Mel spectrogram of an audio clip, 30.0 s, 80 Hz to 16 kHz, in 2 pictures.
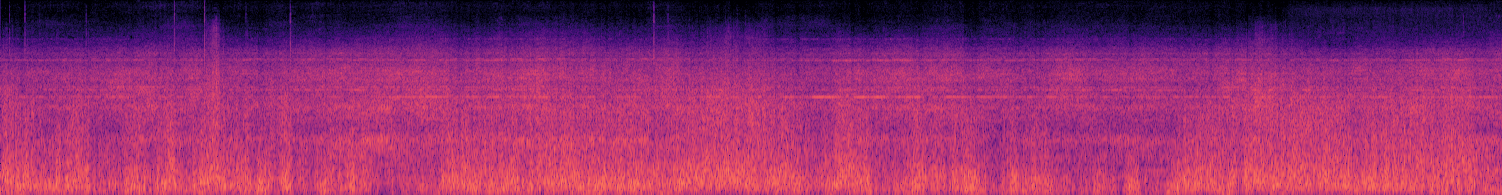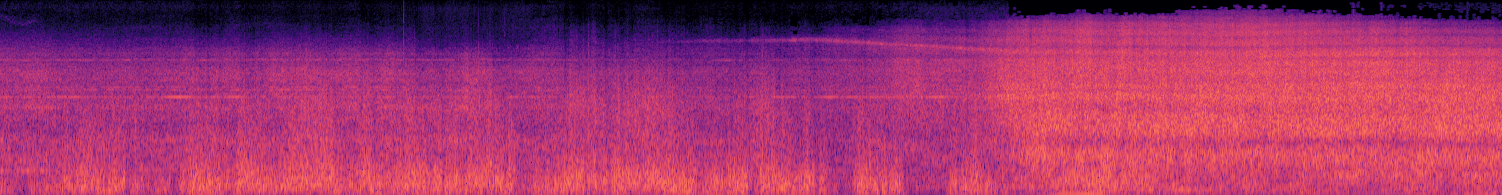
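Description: DHC-8-402Q Dash 8 turboprop airliner's PW150A engines and six-bladed propellers droning steadily on approach, with gusts of wind buffeting the microphone. About five seconds from the end the sound turns suddenly much louder and brighter as the aircraft rolls along the runway.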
